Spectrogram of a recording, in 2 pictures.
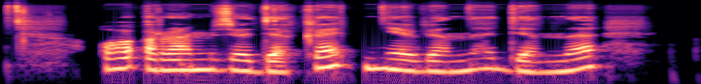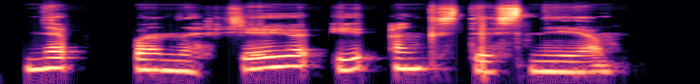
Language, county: Lithuanian, Vilnius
